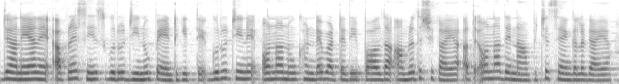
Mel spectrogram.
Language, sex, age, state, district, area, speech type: Punjabi, female, 18-30, Punjab, Fazilka, rural, spontaneous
